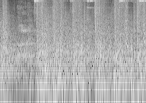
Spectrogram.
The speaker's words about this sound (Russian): Сайкс стреляет в человека Фрэнкса, выбегающего из-за угла.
